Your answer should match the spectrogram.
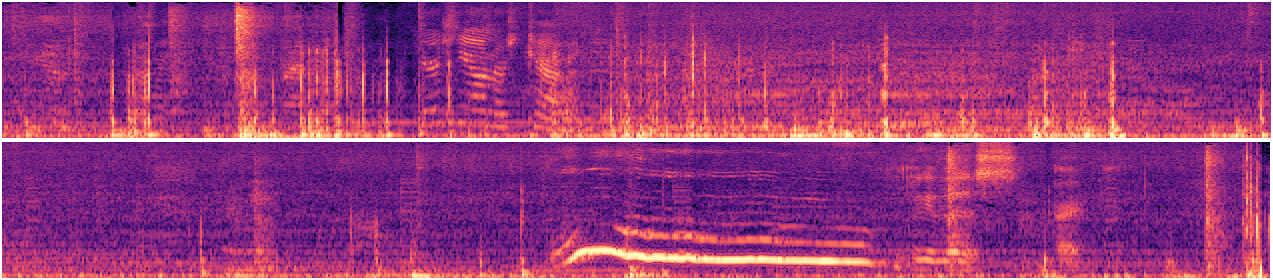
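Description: Repeated knocks, bumps and rustling from a handheld camera carried through narrow cabin doorways. Near the end comes one drawn-out tone, falling in pitch over about a second and a half.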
